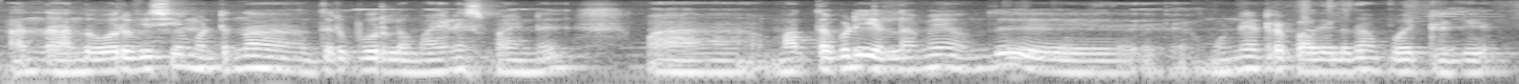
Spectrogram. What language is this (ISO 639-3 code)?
tam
